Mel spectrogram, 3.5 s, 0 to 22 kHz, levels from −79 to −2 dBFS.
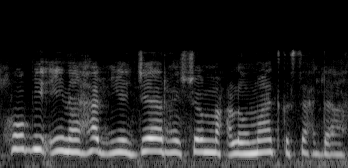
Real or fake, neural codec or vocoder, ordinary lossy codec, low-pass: fake; codec, 16 kHz, 4 kbps, FunCodec, trained on LibriTTS, 50 frames a second; none; 7.2 kHz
